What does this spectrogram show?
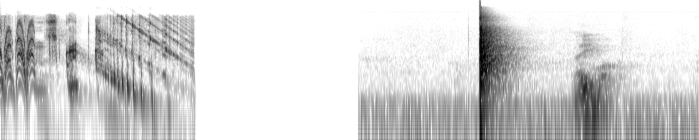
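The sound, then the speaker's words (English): A single loud, sharp hand clap cracks out of near silence over a low steady hum, decaying quickly, followed by a brief voice. Earlier, a burst of scratchy, warbling noise plays for about two seconds. “That's the best clap I've done all day.”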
